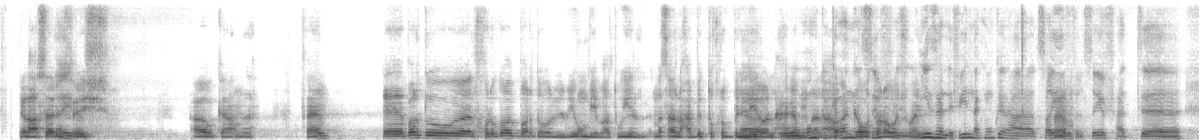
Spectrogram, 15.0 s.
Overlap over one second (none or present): present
